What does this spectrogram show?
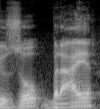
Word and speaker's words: Yohzô Breyer: E usou Breyer. Acertei aqui a pronúncia, não?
